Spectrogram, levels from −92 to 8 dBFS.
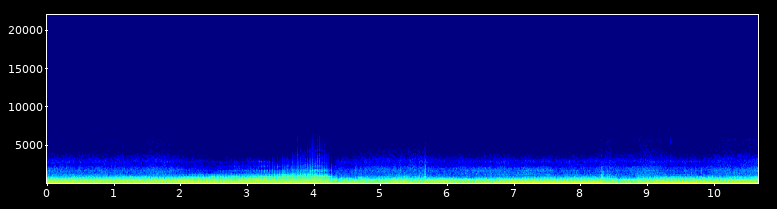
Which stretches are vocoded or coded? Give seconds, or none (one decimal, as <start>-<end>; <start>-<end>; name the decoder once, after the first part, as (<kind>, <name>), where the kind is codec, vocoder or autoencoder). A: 2.3-4.6 (codec, DAC); 8.2-9.3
